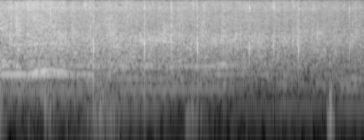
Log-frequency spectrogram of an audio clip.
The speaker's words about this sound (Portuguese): Agora aplaude ele para valer, aplaude.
